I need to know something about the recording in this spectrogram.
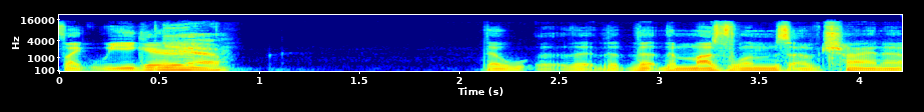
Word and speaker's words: Uyghur: I hate attempting to pronounce that word, but it's Uyghur.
